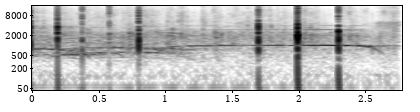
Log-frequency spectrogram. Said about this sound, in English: Paige is over in the preschool area. Can you cheer loud enough so that Paige can hear you all the way over in the preschool area?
